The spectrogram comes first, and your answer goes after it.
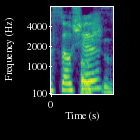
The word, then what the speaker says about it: Socs: The Soches and the greasers.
